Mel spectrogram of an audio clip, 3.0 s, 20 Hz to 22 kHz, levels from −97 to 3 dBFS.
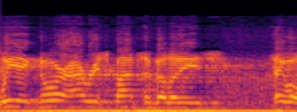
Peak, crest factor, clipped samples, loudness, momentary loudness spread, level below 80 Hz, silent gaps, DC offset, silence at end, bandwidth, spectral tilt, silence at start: -2 dBFS; 12 dB; under 0.1%; -16 LUFS; 8 LU; -18 dBFS; none; under 0.1%; 0 s; 7 kHz; -6 dB/octave; 0 s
